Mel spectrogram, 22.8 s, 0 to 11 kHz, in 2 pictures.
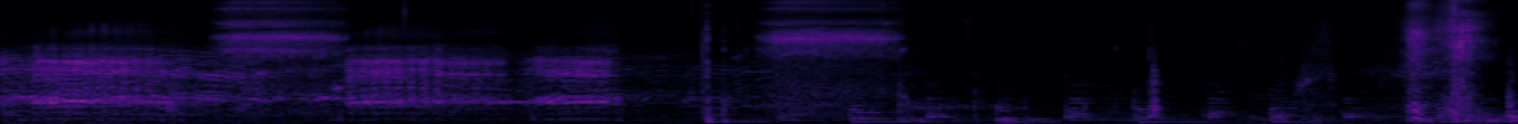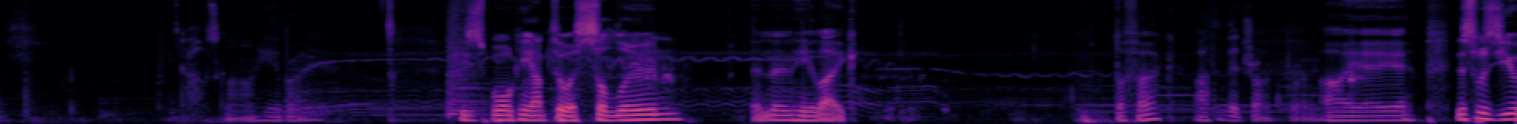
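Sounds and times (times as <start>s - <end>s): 
flock of sheep bleating: 0.0s - 7.0s, 13.1s - 22.0s
speech: 13.4s - 14.0s, 14.8s - 17.9s, 19.9s - 22.7s.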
